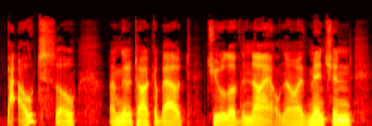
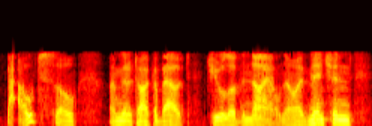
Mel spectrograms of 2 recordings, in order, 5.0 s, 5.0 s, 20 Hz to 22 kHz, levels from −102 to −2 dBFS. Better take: first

